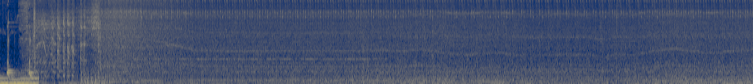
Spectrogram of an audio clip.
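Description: Steady engine-like running of a toy tractor, with a slowly wavering whine, starting about two seconds in as background music stops.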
